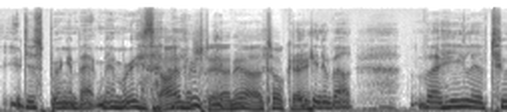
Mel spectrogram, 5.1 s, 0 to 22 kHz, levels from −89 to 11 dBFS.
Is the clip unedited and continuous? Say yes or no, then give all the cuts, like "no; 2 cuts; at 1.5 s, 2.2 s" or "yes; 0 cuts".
yes; 0 cuts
